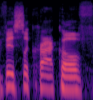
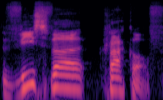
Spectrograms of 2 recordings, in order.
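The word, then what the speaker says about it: Wisła Kraków: lives in Poland, and he told me it's pronounced, I think he said it's pronounced Wisla Krakow, is what he said. But I'm not good enough to pronounce that properly, so I might just stick with Wisla.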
